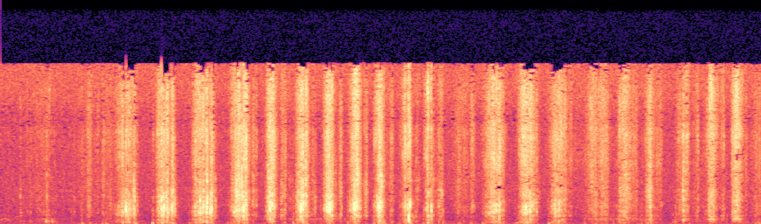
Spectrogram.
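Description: Long nails and fingertips scratch and rub across the pitted face and around the edge of a palm-sized, dry, porous cellulose sponge shaped like an orange slice, with an orange rim and a yellow face, soft and not hollow, held in both hands beside other untouched fruit sponges on a wooden table. About two dozen dry, rasping, bright scratching strokes come in a quick, uneven rhythm of roughly three to four per second. Each one is short and crackly, with almost no ring after it.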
